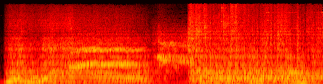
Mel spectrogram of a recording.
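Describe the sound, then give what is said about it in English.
A car engine revs hard during a car stunt, its pitch climbing in waves, then gives way to a loud, harsh rush of noise like tires skidding across pavement. No voices are heard. “And brace yourself. It's time for Stupid Car Trick.”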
